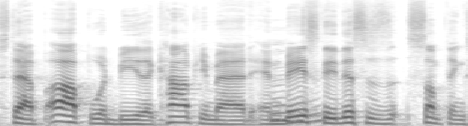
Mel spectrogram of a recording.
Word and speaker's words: CompuMed: And let's talk a little bit about why somebody might choose to do this is the CompuMed, is that how it's pronounced?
